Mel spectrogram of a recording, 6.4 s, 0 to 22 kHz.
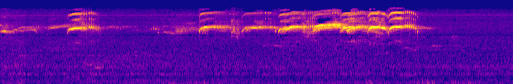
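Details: Common swifts in a screaming frenzy, early July 2018: loud shrill high-pitched screams, one burst near the start and then a long rattling, overlapping chorus of screams from several birds for nearly three seconds.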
